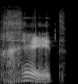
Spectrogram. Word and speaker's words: Chet: Na, la J, que es la, aquí dice Chet, pero también se pronuncia mayormente Het, como ya le dijimos.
